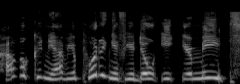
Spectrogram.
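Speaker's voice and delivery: play-acted frantic, very high scolding yell. Quoting a line that came to mind with a frantic tone. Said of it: "frantic tone".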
